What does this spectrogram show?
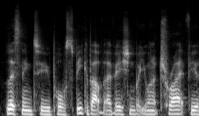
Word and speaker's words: Vivation: And I'm pronouncing that in an American way, I guess, saying Vivation, but I've just heard you say it so much now that it sounds wrong as Vivation, which is how we would say it in England.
